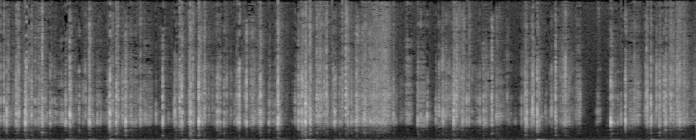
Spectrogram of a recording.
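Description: Long nails tap rapidly on a flat board covered with synthetic artificial grass. The result is a dense, crisp patter of short clicks with bright, rustling highs and soft low thuds underneath, each tap dying away almost at once.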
